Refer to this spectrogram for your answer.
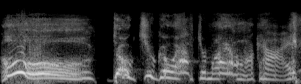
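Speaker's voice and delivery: acted aghast, slow, horrified tone. Speaker recalling their reaction when he came at Hawkeye, retelling a horrified reaction. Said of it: "you could hear the horror in my voice".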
